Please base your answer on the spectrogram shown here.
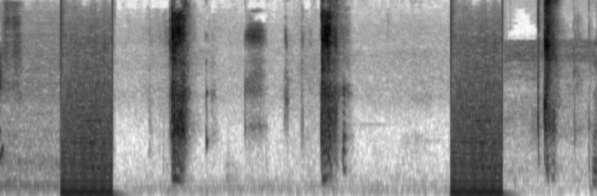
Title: Newborn Sneezing 🤧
